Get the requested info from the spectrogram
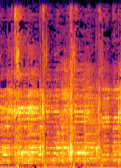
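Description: Live pop band playing amplified through the stage PA, heard from within an outdoor concert crowd, with a steady beat and a strong bass.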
